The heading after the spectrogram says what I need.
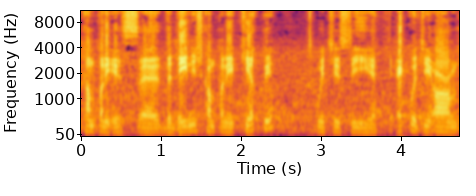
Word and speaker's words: Kirkbi: That company is the Danish company Kirkbi, which is the equity arm of the Lego family, the famous toys.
